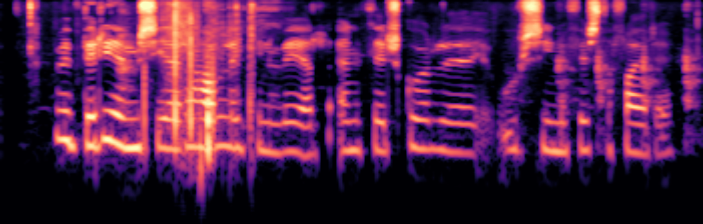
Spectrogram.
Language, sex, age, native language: Icelandic, female, 16, Icelandic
